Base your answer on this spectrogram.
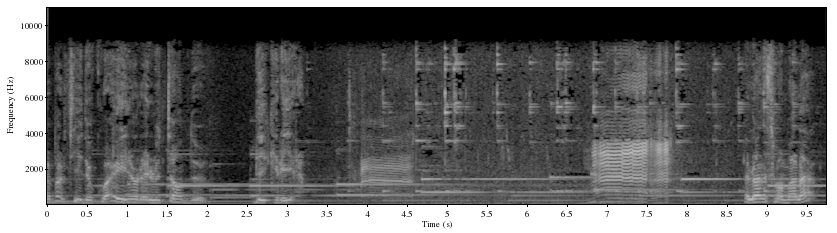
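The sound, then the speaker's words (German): Sheep on a farm bleat repeatedly, several wavering, quavering calls overlapping one another, loud, with steady low background hum and brief pauses between the bursts. “Deswegen hat er uns vorgeschlagen, dass er unsere Schafe hütet, um schreiben zu können.”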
